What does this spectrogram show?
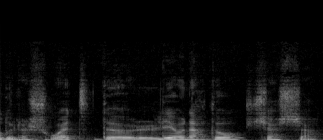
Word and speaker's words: Sciascia: Avec l'œuvre maintenant dont je souhaitais parler, c'est Le jour de la chouette de Leonardo Sciascia. C'est assez difficile, ça s'écrit S-C-I-A.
